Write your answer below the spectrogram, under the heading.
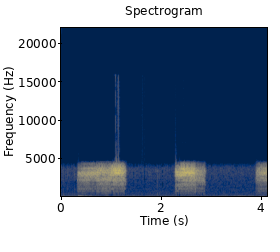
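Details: Barn owl chicks, two to twelve days old, feeding together in Théding, France, 29 April 2021: a drawn-out hissing screech near one second, then a shorter one and a third starting, over low hum.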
